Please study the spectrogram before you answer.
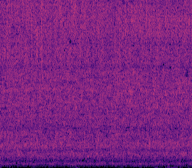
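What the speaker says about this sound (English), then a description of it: "All right, we came to a little creek crossing." A small creek crossing on a Grand Canyon backpacking trail, its water rushing and trickling in a continuous, even wash of sound with no talking.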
